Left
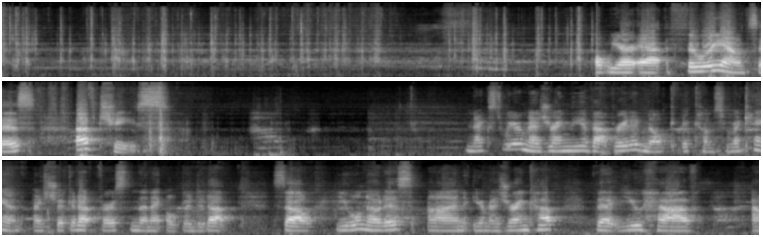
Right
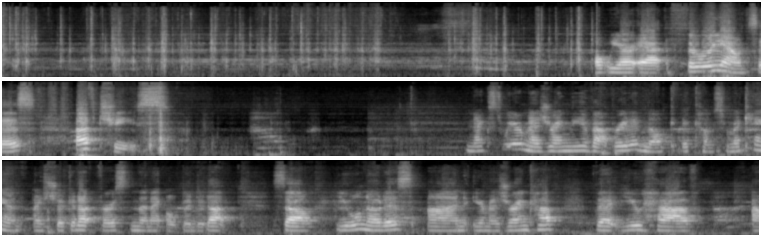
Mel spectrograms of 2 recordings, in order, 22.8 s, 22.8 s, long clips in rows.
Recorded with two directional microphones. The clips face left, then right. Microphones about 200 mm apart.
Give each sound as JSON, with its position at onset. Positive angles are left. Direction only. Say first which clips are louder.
{"t": 0.2, "sound": "music", "louder": "right 2 dB", "side_deg": -15}
{"t": 4.9, "sound": "music", "louder": "right 1 dB", "side_deg": -15}
{"t": 5.9, "sound": "speech", "louder": "left 1 dB", "side_deg": 10}
{"t": 12.3, "sound": "speech", "louder": "left 1 dB", "side_deg": 15}
{"t": 18.7, "sound": "speech", "louder": "even", "side_deg": 15}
